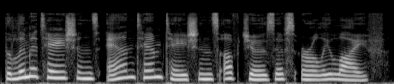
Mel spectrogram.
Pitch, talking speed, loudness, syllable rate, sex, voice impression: 255 Hz, 120 wpm, -16 LUFS, 4.0 syllables/s, female, feminine, slightly adult-like, soft, slightly cute, slightly calm, friendly, slightly reassuring, kind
